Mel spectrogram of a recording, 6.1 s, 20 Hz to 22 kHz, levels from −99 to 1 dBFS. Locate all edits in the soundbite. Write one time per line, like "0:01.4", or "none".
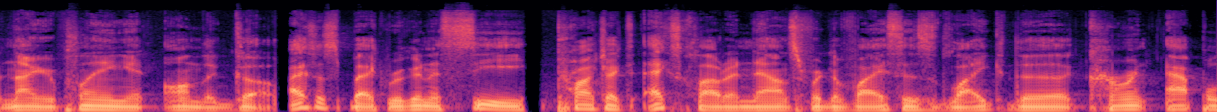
0:01.4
